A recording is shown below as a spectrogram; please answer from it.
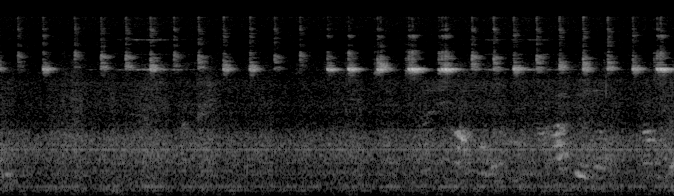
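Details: Newly emerged two-spotted cricket (Gryllus bimaculatus), a species of Okinawan parks and dry grassland, gives a very loud chirping song, a fast run of high, clear "piri-piri" pulses repeating without pause.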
